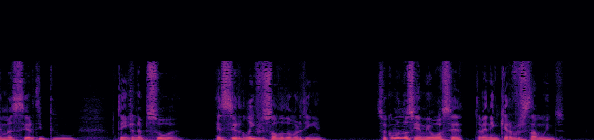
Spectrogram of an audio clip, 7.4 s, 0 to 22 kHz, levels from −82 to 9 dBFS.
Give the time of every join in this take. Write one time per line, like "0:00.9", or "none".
0:01.6
0:03.0
0:05.2
0:05.8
